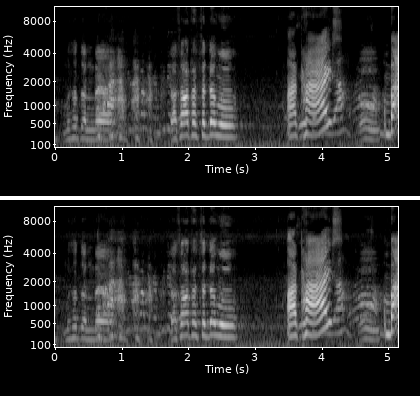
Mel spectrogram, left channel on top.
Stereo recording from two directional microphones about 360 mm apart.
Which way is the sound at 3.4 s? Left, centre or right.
Centre.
